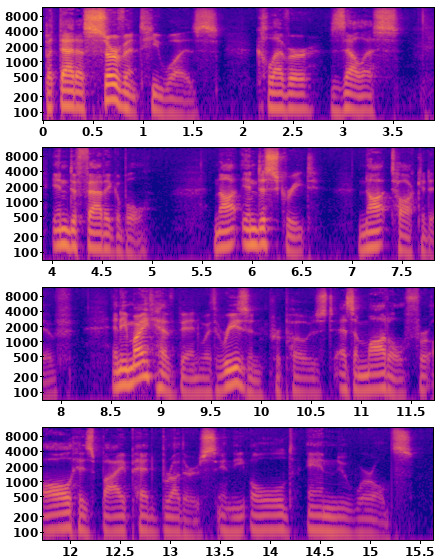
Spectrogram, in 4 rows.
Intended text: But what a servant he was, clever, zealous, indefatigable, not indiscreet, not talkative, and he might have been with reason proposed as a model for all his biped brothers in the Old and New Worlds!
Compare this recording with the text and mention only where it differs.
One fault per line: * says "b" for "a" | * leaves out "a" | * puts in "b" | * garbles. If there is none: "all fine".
* says "that" for "what"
